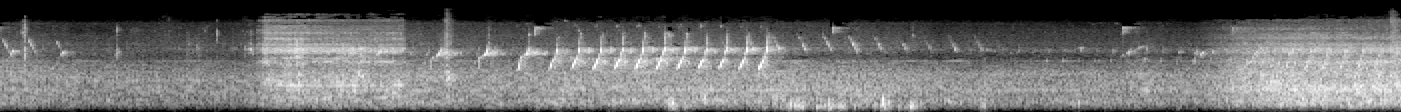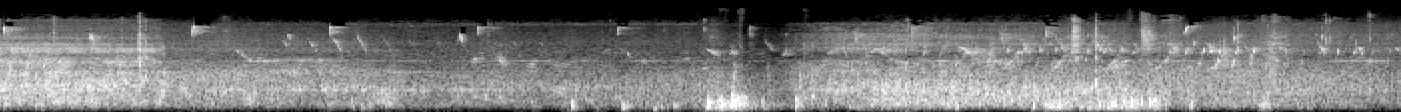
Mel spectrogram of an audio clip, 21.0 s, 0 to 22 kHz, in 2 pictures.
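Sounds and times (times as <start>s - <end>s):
birds chirping: 0.0s - 21.0s
steady hiss: 1.8s - 3.5s
bird trill: 2.8s - 6.5s.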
